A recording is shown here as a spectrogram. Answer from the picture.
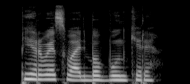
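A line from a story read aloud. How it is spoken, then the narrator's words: Rapturous whisper. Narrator (Russian): прошептала восторженно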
